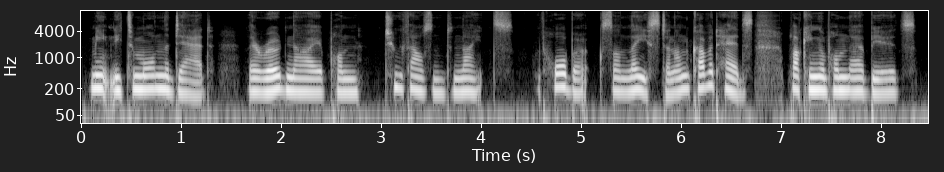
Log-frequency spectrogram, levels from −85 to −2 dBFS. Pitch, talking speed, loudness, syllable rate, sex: 175 Hz, 155 wpm, -17 LUFS, 4.7 syllables/s, female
